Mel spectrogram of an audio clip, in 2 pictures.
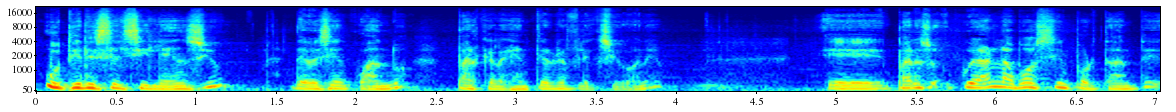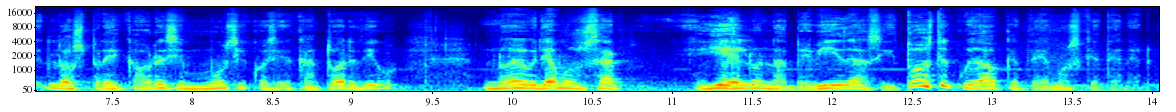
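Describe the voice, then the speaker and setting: A man's voice: mid-range voice, normal speed, darkish tone, breathy edge. A man teaching fellow pastors how to use the voice in preaching, giving direct advice in a didactic manner with frequent fillers. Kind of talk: instructional lecture to pastors. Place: speaking while drinking water during a talk.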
